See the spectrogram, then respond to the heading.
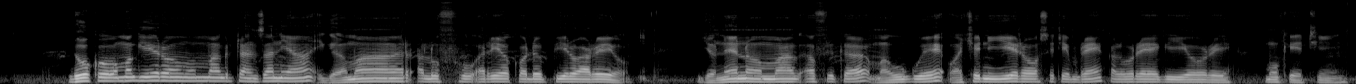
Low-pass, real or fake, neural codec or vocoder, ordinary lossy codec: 19.8 kHz; fake; vocoder, 48 kHz, 128 mel bands, Vocos; none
